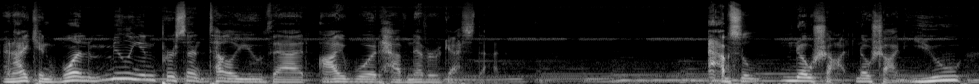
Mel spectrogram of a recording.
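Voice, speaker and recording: A man's voice: mid-range voice, very animated, slow pace, over music. A young man playing a nervous, earnest, sweetly awkward college student in a romantic audio roleplay, stammering and rambling with emphatic repetition. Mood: flustered, insistent.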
